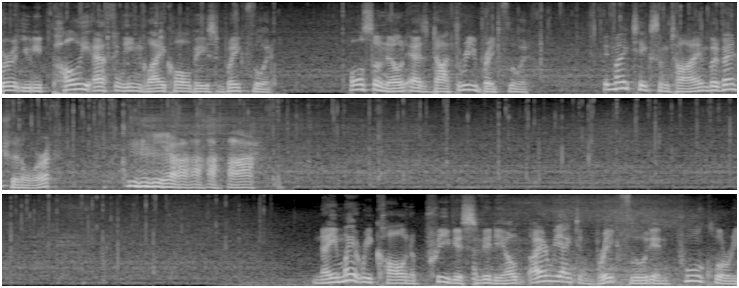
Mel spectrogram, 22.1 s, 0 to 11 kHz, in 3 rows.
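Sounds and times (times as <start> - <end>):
faint crackles: 0.0 - 22.0
steady fizzing hiss: 0.0 - 22.0.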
